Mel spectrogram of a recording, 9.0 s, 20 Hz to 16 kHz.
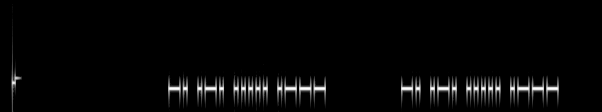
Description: Morse code, heard as a keyed tone, about 22 wpm, 700 Hz. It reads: NR5J NR5J
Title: USA Call Signs - 4 Characters - Repeated 2x - 22wpm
